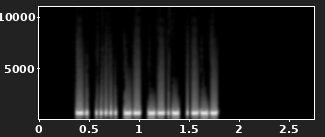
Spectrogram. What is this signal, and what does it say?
Morse code, heard as a keyed tone, about 52 wpm, 690 Hz. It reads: N5MQJ
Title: USA Call Signs - 5 Characters - 6x Character Spacing - 50wpm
